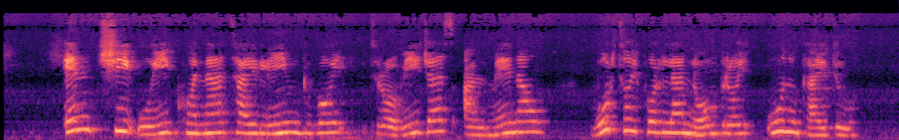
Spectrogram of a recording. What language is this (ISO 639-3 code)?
epo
